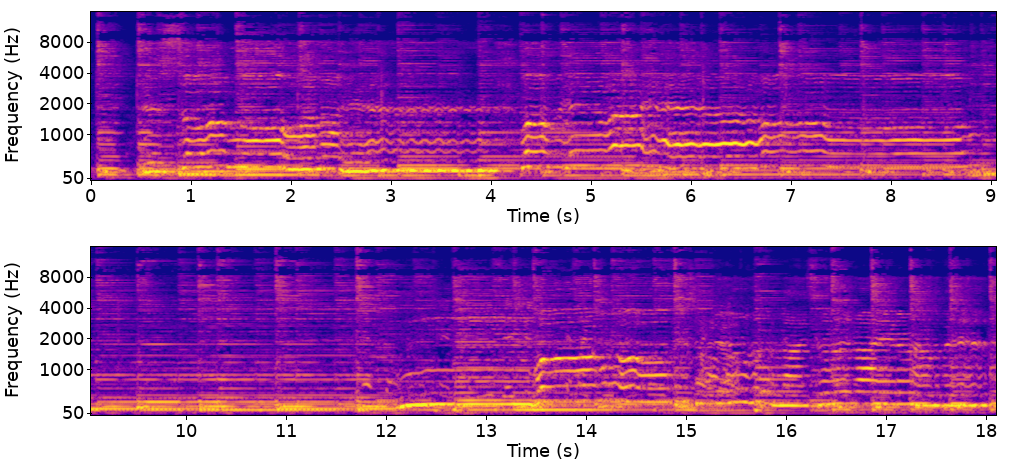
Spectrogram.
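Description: Instrumental break in a live country-pop song: a steel-string acoustic guitar strummed steadily, with a wavering, bending melody line carried over the chords.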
